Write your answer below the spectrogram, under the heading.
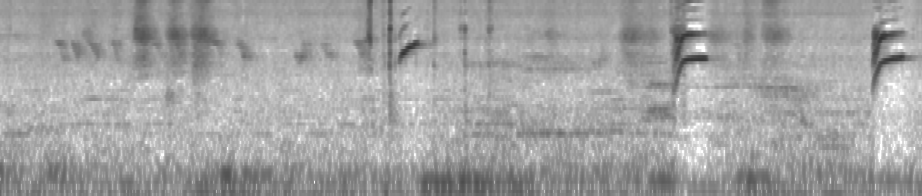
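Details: Female canary calling to the male with a 'cuwit-cuwit' call: sharp whistled notes sweeping steeply down then levelling, given singly about every one and a half seconds, with fainter chirps and low background rumble.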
